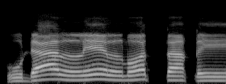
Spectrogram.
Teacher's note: Tanwinnya melebur ke L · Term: Idgham bila gunnah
